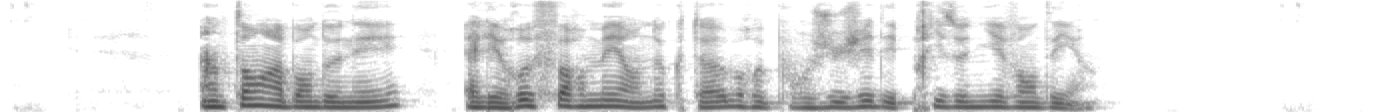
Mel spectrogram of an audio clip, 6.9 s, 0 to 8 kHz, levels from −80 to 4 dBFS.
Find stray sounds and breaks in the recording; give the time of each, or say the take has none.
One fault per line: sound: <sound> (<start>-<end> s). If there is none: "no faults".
no faults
